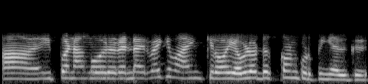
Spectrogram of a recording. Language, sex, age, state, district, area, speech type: Tamil, female, 18-30, Tamil Nadu, Tiruvarur, rural, conversation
